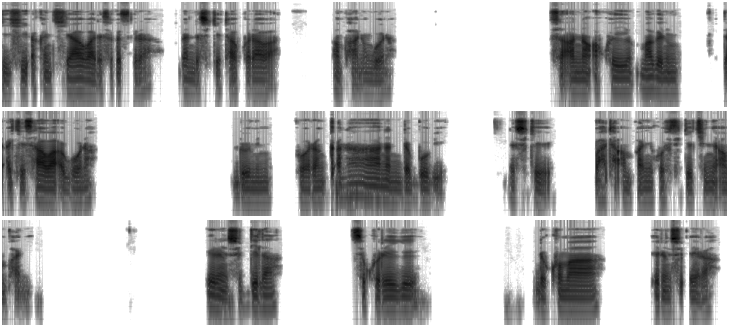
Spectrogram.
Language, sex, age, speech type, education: Hausa, male, 30-45, spontaneous, tertiary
